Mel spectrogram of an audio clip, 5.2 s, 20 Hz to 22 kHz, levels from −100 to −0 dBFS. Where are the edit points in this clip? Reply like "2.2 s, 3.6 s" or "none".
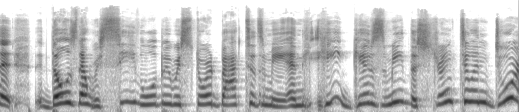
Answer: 0.9 s, 1.4 s, 2.6 s, 3.1 s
